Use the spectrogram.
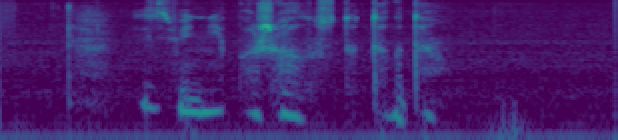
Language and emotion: Russian, sad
